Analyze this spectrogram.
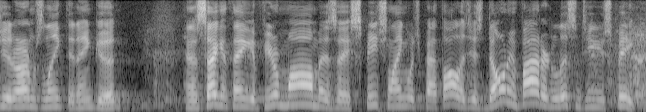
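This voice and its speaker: A man's high-pitched, animated speech in an American accent, with ordinary pitch variation and noticeable background noise. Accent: West Texas drawl, largely trained away. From West Texas / eastern New Mexico. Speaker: motivational speaker. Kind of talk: keynote speech to live audience. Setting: stage with audience. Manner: animated, storytelling.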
